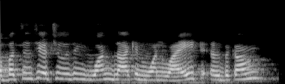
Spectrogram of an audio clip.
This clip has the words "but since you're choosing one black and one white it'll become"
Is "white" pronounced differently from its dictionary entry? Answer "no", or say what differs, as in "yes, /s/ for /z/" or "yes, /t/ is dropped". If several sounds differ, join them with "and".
yes, /t/ is dropped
